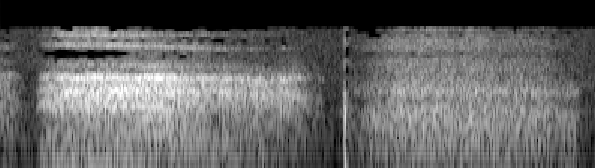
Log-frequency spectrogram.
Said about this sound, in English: now here, exhale from the mouth. Inhale from nose.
